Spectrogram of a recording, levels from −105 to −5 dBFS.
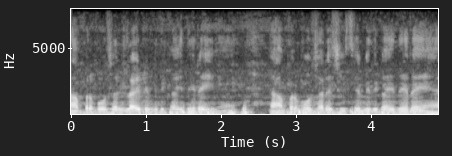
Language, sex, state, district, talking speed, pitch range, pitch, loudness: Hindi, male, Haryana, Charkhi Dadri, 245 wpm, 135-140 Hz, 140 Hz, -16 LUFS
